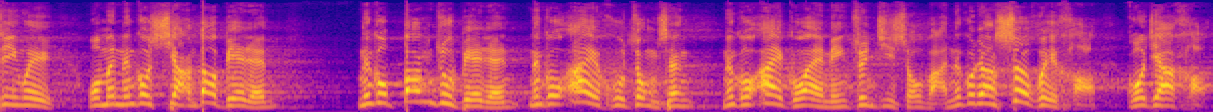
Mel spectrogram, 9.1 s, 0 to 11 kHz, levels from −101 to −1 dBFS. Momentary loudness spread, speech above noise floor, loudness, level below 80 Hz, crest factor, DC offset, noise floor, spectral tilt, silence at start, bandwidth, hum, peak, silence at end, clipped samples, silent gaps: 8 LU; 37 dB; -16 LUFS; -64 dBFS; 16 dB; under 0.1%; -54 dBFS; -2.5 dB/octave; 0 s; 11 kHz; none; 0 dBFS; 0.05 s; under 0.1%; none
